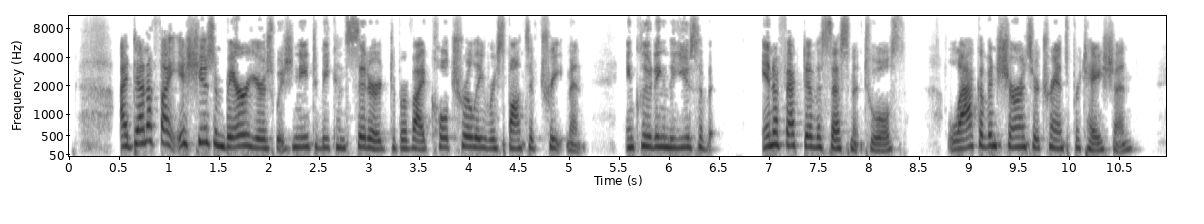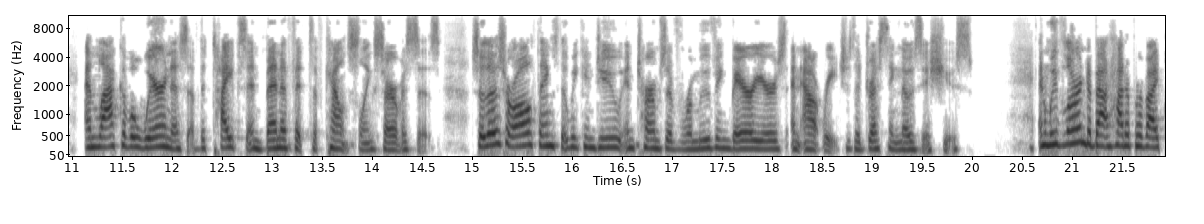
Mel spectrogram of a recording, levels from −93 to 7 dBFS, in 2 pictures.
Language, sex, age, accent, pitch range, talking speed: English, female, 40-59, American, 180-235 Hz, 180 wpm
